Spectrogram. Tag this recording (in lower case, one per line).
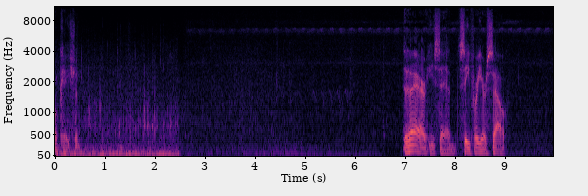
environmental noise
